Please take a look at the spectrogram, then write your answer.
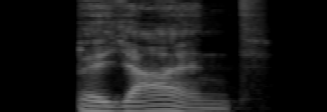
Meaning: present participle of bejahen
- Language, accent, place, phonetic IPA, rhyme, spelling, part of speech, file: German, Germany, Berlin, [bəˈjaːənt], -aːənt, bejahend, verb, De-bejahend.ogg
